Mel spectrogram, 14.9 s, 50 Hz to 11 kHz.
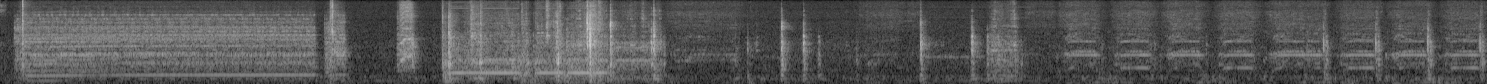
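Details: New Epson SureColor P600 printer, first use, printing after turning off auto ink change: motor whirs, then soft ticks and short carriage passes repeat evenly, about three a second, in a quiet room; prints came out with a purple cast, printer runs normally.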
